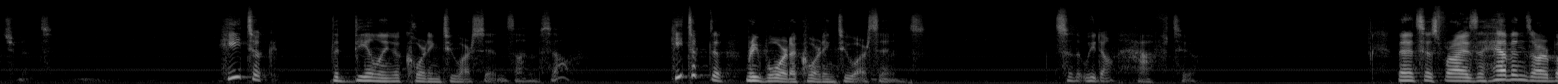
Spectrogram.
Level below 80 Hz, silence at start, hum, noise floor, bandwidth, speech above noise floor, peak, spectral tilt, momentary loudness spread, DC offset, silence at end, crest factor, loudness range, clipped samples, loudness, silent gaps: -70 dBFS; 0.05 s; none; -66 dBFS; 16.5 kHz; 31 dB; -10 dBFS; -3.5 dB/octave; 19 LU; under 0.1%; 0 s; 26 dB; 9 LU; under 0.1%; -34 LUFS; none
